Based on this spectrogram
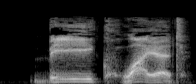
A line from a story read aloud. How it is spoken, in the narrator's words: Stoner bellowed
